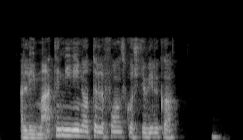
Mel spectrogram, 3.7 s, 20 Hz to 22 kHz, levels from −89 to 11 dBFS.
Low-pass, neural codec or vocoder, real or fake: 7.2 kHz; vocoder, 44.1 kHz, 128 mel bands, Pupu-Vocoder; fake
